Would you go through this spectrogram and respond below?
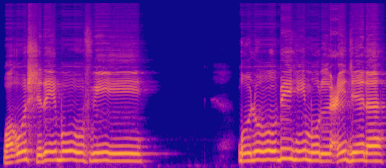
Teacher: قاف حروف مستعلیہ پر پڑھیں گے، جیم ساکن پر قلقلہ کرنا ہے، واو مدہ ایک الف کی مقدار میں کھینچ کر پڑھیں گے۔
